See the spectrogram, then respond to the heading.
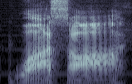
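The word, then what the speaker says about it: Wausau: the big city of Wasa wasw Wasa that's really how you pronounce it too yeah and we were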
